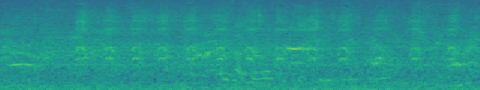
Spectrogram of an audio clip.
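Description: Birds calling: a run of short, repeated calls over a steady low background rumble, with one brief, louder call about three seconds in.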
